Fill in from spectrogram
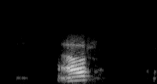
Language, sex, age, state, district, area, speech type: Hindi, female, 60+, Uttar Pradesh, Hardoi, rural, conversation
